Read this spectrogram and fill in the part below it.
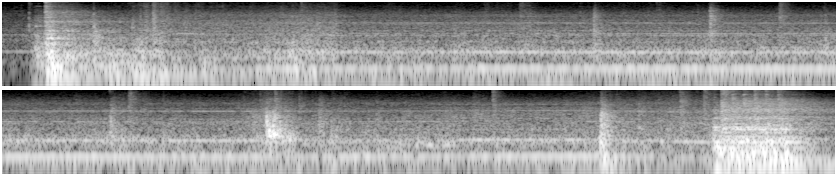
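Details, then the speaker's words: Coleman bunkhouse travel trailer slide-out extending: steady low motor hum while the button is held, then sharp clicks at the end of travel signalling full extension; normal operation. "i'm going to press and hold that slide out button to move the slide out out and then you'll hear the clicking noise that happens at the end"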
